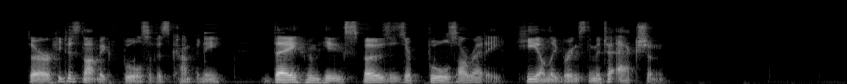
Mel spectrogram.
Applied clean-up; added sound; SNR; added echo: neural mask model DeepFilterNet 3.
